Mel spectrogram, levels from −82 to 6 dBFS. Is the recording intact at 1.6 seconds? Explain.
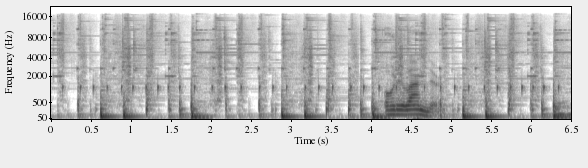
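Yes, the audio is intact at 1.6 seconds, with no dropout, click, distortion or other fault at that moment.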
